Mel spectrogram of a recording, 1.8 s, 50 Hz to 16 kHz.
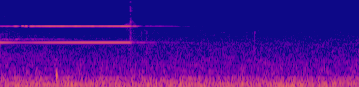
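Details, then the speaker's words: A single short high beep, then a low steady hum, as an Oxymed Oxy 5 home oxygen concentrator on a 230 V supply is switched on; its display then shows a 5 L flow. "Now the device is on. Now display is on."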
